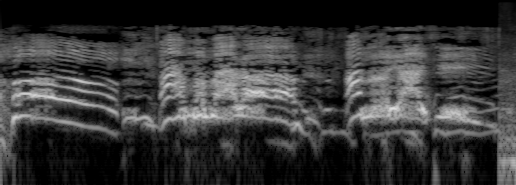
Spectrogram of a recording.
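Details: A child cries loudly beside the mother's grave in long, high-pitched wailing bursts with brief gasping breaths between them; the report concerns suspected abuse by a stepmother.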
